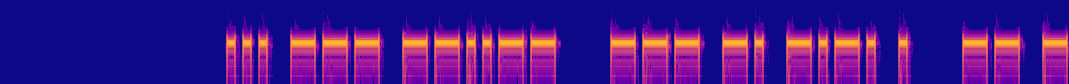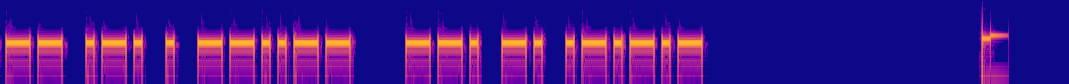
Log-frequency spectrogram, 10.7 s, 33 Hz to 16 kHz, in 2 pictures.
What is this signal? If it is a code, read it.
Morse code, heard as a keyed tone, about 32 wpm, 700 Hz. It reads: SO, ONCE MORE, GN.
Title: Sentences from Top 300 Words and Abbreviations 30wpm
